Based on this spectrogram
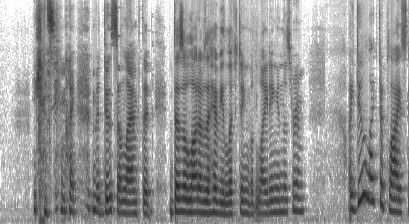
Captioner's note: talks while laughing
